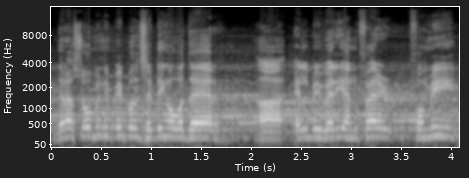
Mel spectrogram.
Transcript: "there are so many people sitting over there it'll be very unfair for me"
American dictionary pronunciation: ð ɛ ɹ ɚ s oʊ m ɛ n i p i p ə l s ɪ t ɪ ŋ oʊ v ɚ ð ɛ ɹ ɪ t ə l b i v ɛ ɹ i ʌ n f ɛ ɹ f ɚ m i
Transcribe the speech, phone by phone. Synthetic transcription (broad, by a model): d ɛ ɹ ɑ s oʊ m ɛ n i p i p ə l s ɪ t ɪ ŋ oʊ v ɚ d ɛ ɹ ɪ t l b i v ɛ ɹ i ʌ n f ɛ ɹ f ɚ m i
